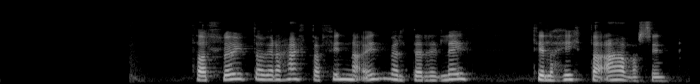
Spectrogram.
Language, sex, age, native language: Icelandic, female, 40-49, Icelandic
